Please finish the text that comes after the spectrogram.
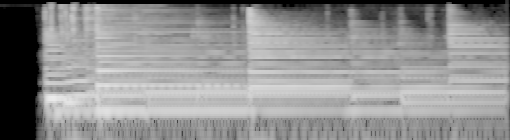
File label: Version Guitar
